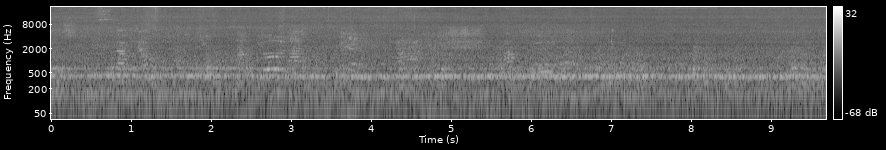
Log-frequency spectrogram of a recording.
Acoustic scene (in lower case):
subway train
